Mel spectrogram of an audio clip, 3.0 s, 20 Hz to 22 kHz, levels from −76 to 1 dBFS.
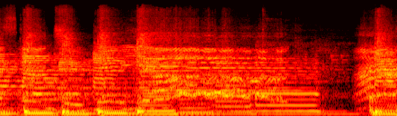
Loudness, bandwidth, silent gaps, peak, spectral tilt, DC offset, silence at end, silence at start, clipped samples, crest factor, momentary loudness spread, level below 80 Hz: -22 LUFS; 19 kHz; none; -8 dBFS; -4 dB/octave; under 0.1%; 0 s; 0 s; under 0.1%; 16 dB; 8 LU; -44 dBFS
